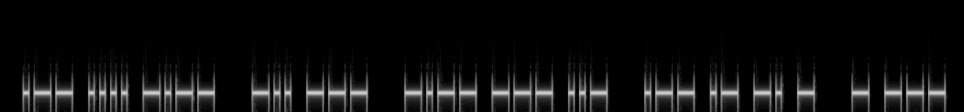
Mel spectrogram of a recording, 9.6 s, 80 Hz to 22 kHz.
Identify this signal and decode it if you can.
Morse code, heard as a keyed tone, about 22 wpm, 700 Hz. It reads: WHY DO YOU WANT TO
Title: Sentences from Top 200 Words 22wpm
